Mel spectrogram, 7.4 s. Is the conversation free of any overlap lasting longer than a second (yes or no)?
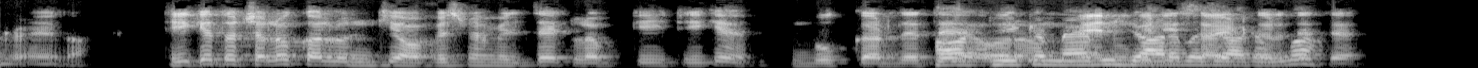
no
